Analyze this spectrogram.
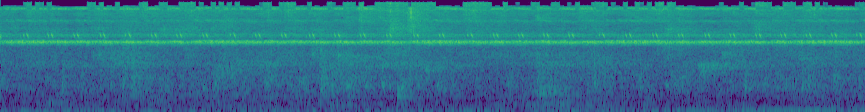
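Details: Continuous shrill cricket trill carrying over light rainfall, the high steady note pulsing quickly and evenly, with soft patter and occasional drops below.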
